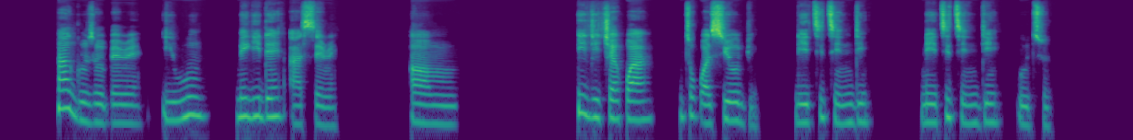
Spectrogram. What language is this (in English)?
Igbo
